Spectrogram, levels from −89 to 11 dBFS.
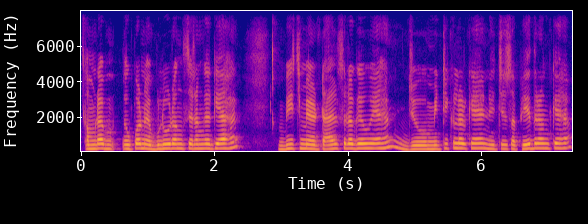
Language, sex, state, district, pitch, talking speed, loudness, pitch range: Hindi, female, Uttar Pradesh, Hamirpur, 250 Hz, 210 wpm, -14 LUFS, 230-265 Hz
